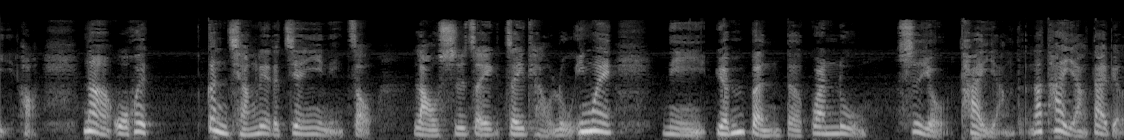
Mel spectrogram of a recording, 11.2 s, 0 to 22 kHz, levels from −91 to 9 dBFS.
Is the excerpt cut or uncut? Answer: uncut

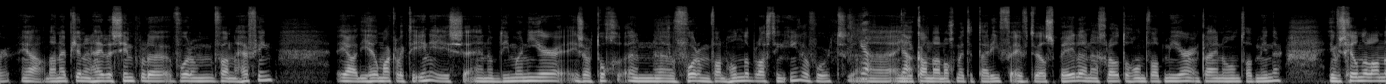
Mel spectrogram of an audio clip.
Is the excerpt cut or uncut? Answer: uncut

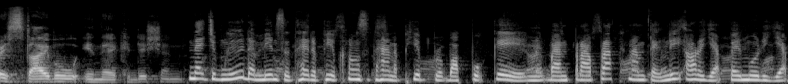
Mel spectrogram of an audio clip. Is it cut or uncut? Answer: uncut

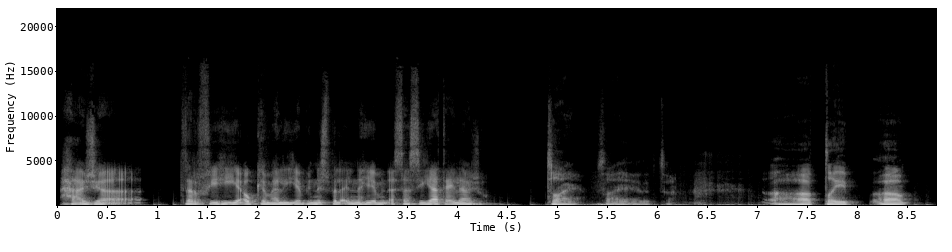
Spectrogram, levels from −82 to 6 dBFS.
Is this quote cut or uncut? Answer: cut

